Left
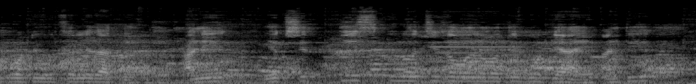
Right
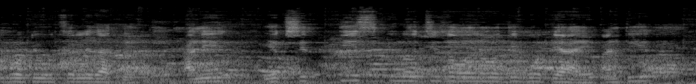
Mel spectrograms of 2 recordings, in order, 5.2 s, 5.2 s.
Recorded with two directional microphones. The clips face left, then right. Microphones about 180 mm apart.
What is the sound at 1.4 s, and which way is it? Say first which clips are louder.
Speech: right 2 dB; 10° right (ahead or behind).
